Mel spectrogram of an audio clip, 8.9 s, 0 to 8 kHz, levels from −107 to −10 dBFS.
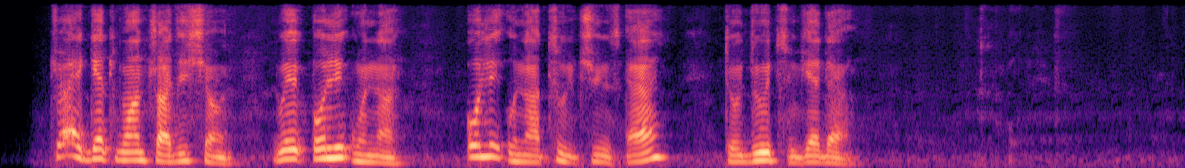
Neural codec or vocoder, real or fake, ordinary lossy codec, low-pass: codec, 16 kHz, 4 kbps, FunCodec, trained on LibriTTS, 50 frames a second; fake; none; 7.2 kHz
